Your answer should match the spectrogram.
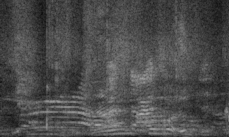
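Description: Children's voices talking and calling out, high and rising and falling in pitch, with no clear words.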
